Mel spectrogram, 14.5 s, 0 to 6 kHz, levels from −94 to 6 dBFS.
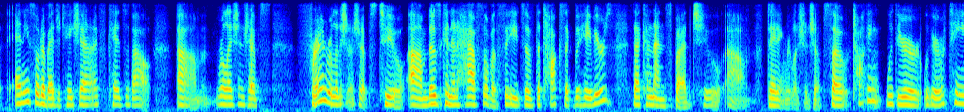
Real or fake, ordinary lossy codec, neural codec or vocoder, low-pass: fake; Opus, 24 kbps; codec, 16 kHz in and 24 kHz out, 0.4 kbps, LongCat-Audio-Codec, fine tuned four codebook decoder; 5.4 kHz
